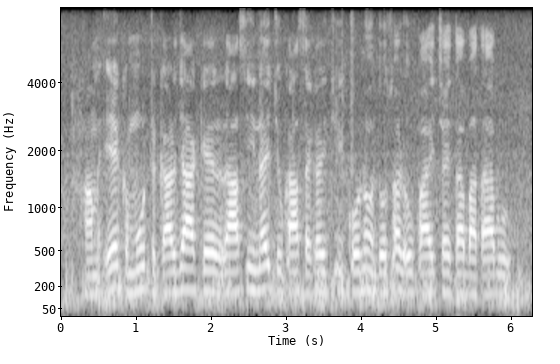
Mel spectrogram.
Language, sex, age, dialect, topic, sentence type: Maithili, male, 18-24, Southern/Standard, banking, question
